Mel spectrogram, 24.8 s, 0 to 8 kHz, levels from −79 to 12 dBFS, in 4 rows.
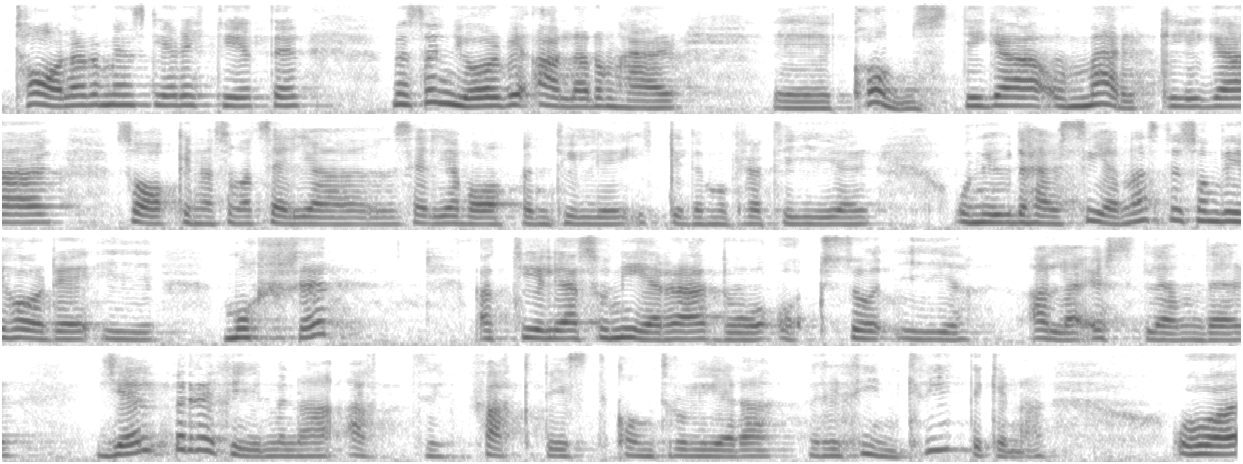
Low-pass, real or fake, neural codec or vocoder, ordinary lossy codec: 7.2 kHz; fake; codec, 16 kHz, 4 kbps, FreqCodec, smaller model; none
